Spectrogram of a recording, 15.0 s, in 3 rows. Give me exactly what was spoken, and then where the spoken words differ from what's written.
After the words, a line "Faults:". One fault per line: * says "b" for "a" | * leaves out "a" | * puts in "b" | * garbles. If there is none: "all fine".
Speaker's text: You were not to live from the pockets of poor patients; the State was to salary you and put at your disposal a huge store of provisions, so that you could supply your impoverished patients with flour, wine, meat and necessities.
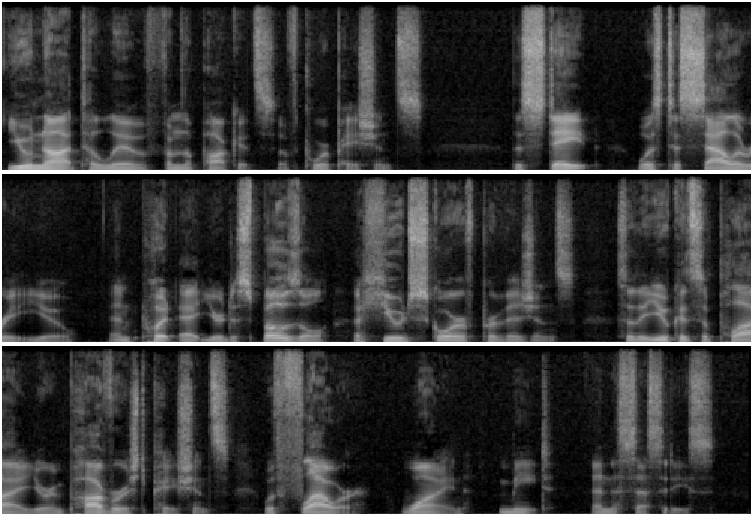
You not to live from the pockets of poor patients; the State was to salary you and put at your disposal a huge score of provisions, so that you could supply your impoverished patients with flour, wine, meat and necessities.
Faults:
* leaves out "were"
* says "score" for "store"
